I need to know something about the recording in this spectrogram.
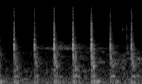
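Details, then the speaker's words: Tesla, about two years old, over bumpy roads: light, sharp plastic taps about five a second as the black rear licence plate frame base knocks against the body paint, leaving wear marks; fixed with adhesive-backed foam strip. "有一部分来源呢，就是这个牌照跟这个底座这里相碰触，这种是比较少的，但是更多的是这个黑色的这个牌照换底座跟这个车漆这样子接触。"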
